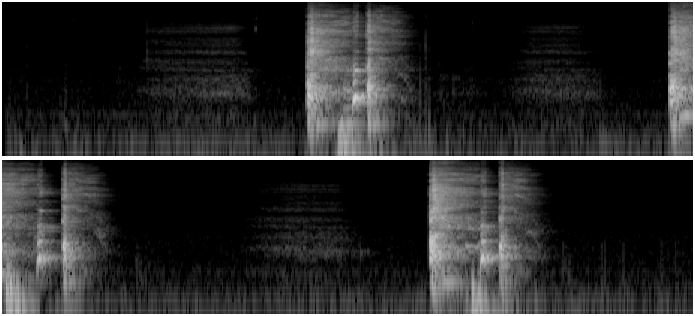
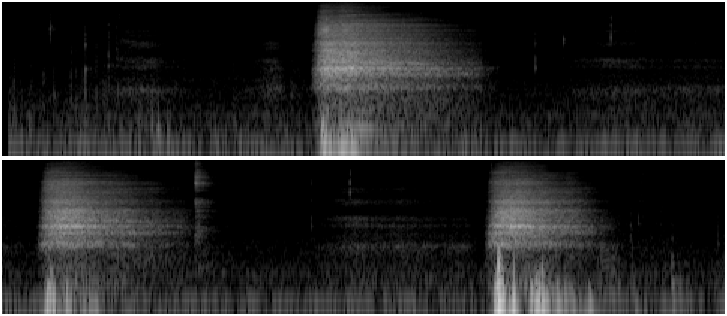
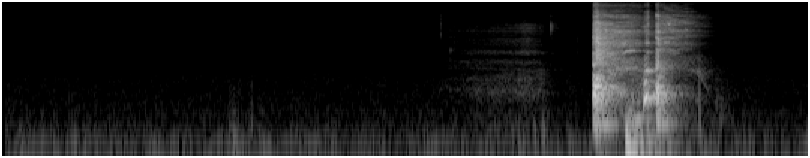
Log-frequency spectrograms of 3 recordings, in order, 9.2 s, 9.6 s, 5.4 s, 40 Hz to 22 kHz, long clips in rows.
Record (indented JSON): {
  "three_cough_length": "9.2 s",
  "three_cough_amplitude": 11171,
  "three_cough_signal_mean_std_ratio": 0.28,
  "exhalation_length": "9.6 s",
  "exhalation_amplitude": 3200,
  "exhalation_signal_mean_std_ratio": 0.35,
  "cough_length": "5.4 s",
  "cough_amplitude": 10591,
  "cough_signal_mean_std_ratio": 0.22,
  "survey_phase": "beta (2021-08-13 to 2022-03-07)",
  "age": "45-64",
  "gender": "Female",
  "wearing_mask": "No",
  "symptom_runny_or_blocked_nose": true,
  "symptom_sore_throat": true,
  "symptom_fatigue": true,
  "symptom_headache": true,
  "smoker_status": "Ex-smoker",
  "respiratory_condition_asthma": false,
  "respiratory_condition_other": false,
  "recruitment_source": "Test and Trace",
  "submission_delay": "0 days",
  "covid_test_result": "Positive",
  "covid_test_method": "LFT"
}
